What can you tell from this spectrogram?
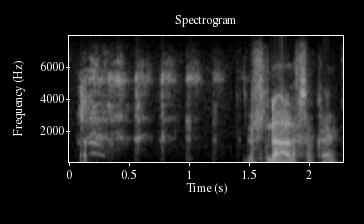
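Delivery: normal talking voice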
